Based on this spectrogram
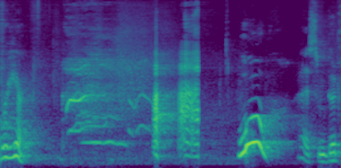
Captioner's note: mom laughing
